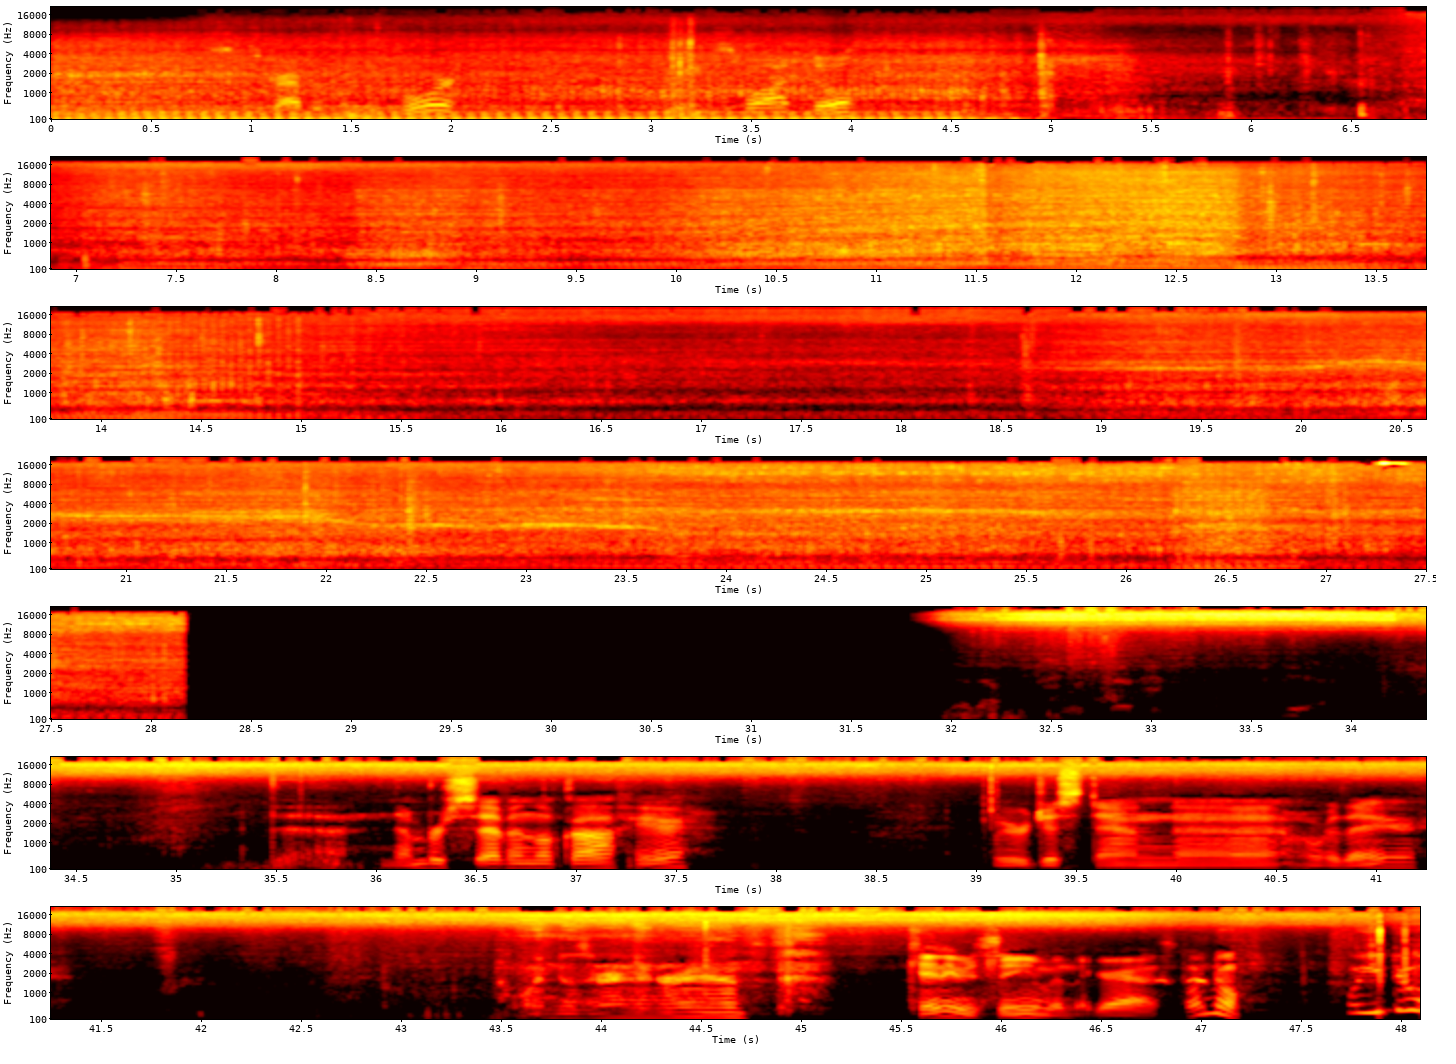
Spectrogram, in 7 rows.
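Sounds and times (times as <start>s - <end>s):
quad bike engine revving: 0.0s - 28.2s.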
